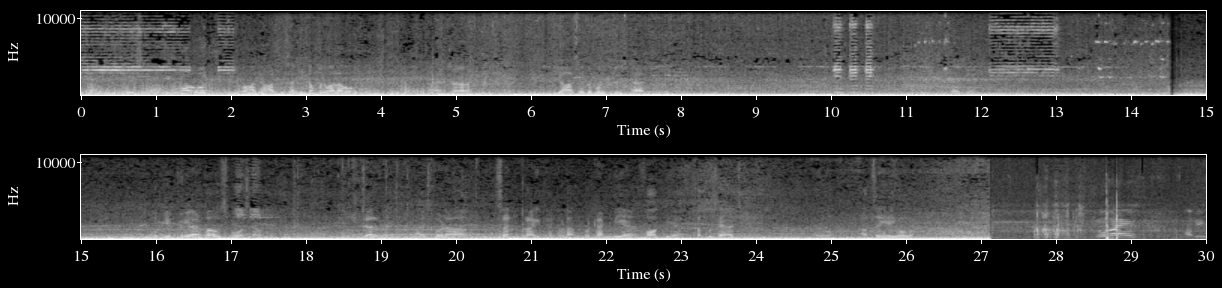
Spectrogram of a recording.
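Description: Loud road traffic and vehicle noise: a heavy steady low rumble with voices and horn-like tones over it, dropping suddenly to much quieter near the end.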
